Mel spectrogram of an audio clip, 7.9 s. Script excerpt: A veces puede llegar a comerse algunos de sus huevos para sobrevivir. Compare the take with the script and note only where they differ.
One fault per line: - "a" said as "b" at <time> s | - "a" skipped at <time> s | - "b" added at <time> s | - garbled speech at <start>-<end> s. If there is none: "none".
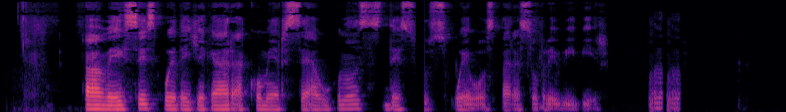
none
